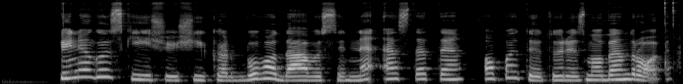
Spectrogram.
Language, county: Lithuanian, Utena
